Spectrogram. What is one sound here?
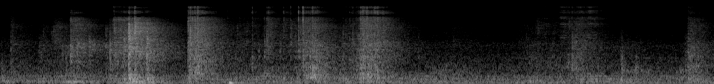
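Household items clink and rustle as they are moved about on shelves.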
